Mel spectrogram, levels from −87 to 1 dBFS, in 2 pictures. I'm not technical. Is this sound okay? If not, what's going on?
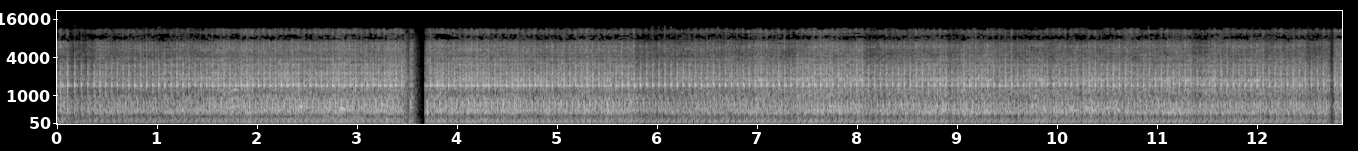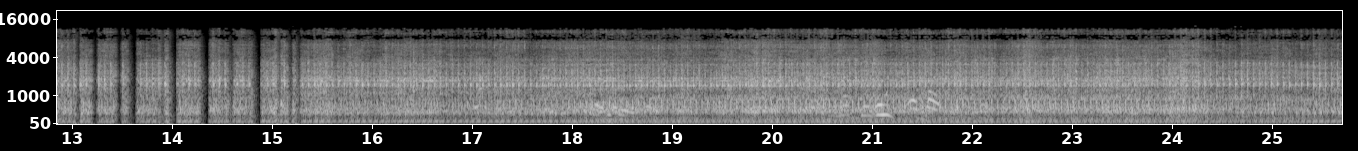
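No. There are three distinct problems, all caused by pieces of the audio going missing in transmission and being patched over by the receiving end.

First, at 3.47 s there is a short concealed packet loss. About 40 ms of audio arrived too late or not at all, so the receiver filled that hole by stretching out the sound that came just before it and then blending back into the real audio. You hear a quick smear or wobble, and any very short sound in that moment can disappear.

Right after that, from 3.56 to 3.70 s, comes a burst of packet loss. This time about 120 ms went missing in one run. The receiver again carried the previous sound forward, but over a gap that long the patch turns into a held buzz or a fading hiss. When the real audio comes back, whatever should have been in that eighth of a second is simply gone.

Then, from 12.72 to 15.30 s, there is repeated packet loss, which gives a robotic sound. 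Across those two and a half seconds, thirteen separate chunks went missing, the longest about 80 ms, adding up to roughly a quarter of the stretch. Each gap gets the same stretched-sound patch, and the next one arrives before things settle, so the audio turns choppy with pieces missing throughout.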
